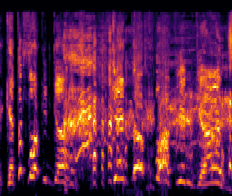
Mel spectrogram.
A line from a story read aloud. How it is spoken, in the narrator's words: screaming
